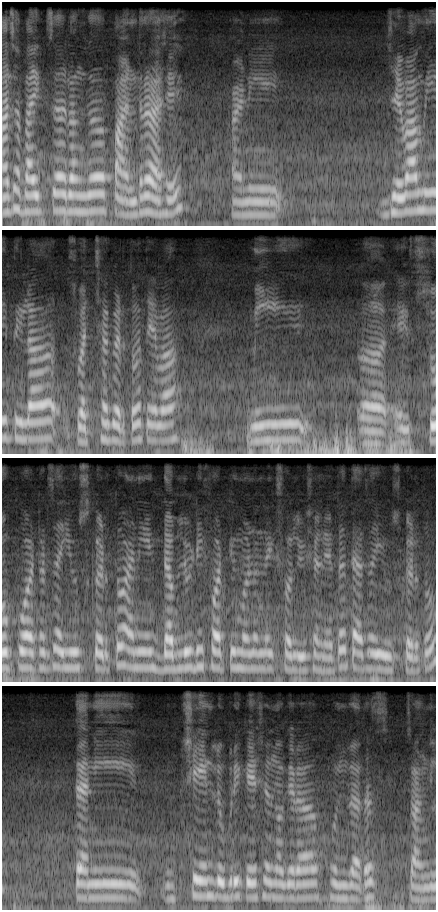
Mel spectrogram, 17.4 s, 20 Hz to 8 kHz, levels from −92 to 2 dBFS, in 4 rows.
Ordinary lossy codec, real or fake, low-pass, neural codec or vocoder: none; fake; 7.2 kHz; codec, 16 kHz in and 24 kHz out, 2.2 kbps, FireRedTTS-2 codec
